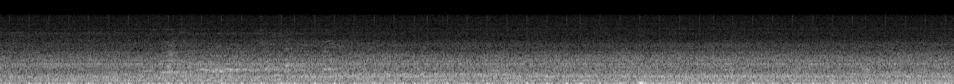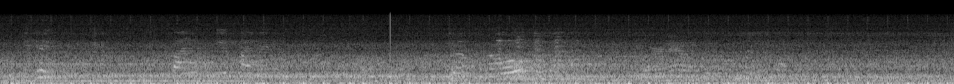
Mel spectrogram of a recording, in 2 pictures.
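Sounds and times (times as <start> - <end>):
faint hum tones: 0.0 - 19.0
low room rumble: 0.0 - 19.0
indistinct voices: 1.2 - 18.6.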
